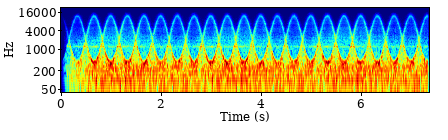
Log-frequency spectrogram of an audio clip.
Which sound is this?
Sound of UFO floating above the ground. Recorded/edited with audacity.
